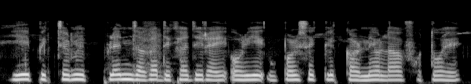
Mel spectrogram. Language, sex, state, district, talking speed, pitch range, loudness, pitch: Hindi, female, Arunachal Pradesh, Longding, 215 wpm, 205-220 Hz, -14 LUFS, 210 Hz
